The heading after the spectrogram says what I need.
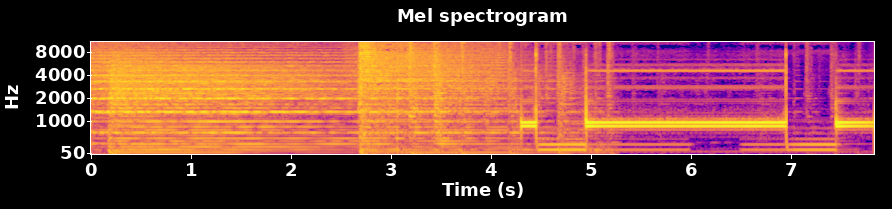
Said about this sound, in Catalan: Per primera vegada, per molts de nosaltres, ha sonat l'alerta de protecció civil als nostres mòbils que avisa de risc d'inundacions per pluges torrencials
